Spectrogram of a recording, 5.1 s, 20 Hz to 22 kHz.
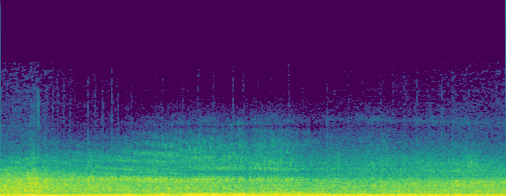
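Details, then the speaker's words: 1995 Ford Ranger 4.0 EFI, codes P0135, P0443, P1445: low, uneven loping idle that never settles; owner attributes rough idle to failed Bank 1 Sensor 1 oxygen sensor, later replaced. "Replace your oxygen sensor if your truck has a rough idle."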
